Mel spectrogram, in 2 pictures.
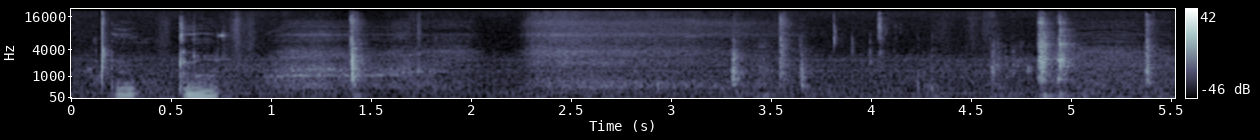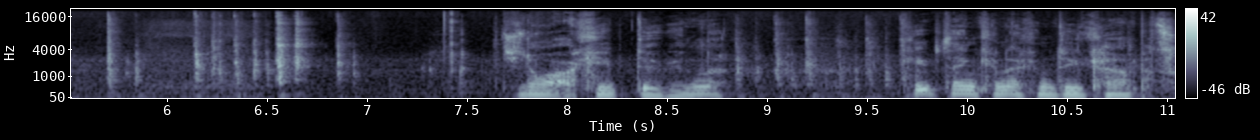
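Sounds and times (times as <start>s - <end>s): person breathing out: 1.0s - 3.3s
computer keyboard clicks: 3.3s - 5.0s, 5.7s - 7.0s, 8.6s - 9.8s.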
